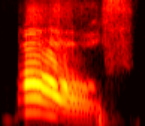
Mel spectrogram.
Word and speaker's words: Bawls: Come on, License Roy, explain what Balls is. Balls.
